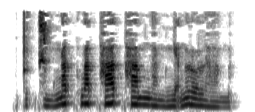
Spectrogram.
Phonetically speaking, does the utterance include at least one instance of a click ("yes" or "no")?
no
